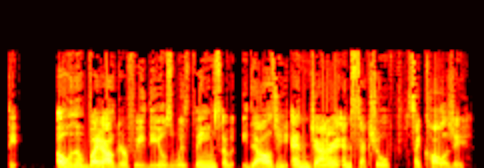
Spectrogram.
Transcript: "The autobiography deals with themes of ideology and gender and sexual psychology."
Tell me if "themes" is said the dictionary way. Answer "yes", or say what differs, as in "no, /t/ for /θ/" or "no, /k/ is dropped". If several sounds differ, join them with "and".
yes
